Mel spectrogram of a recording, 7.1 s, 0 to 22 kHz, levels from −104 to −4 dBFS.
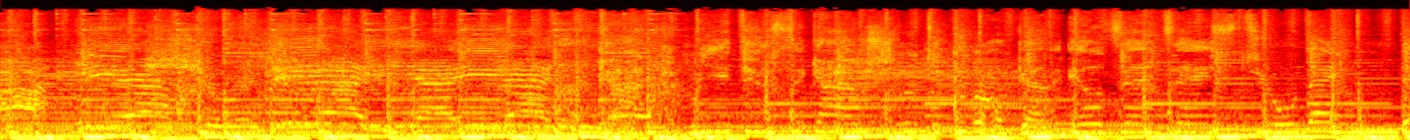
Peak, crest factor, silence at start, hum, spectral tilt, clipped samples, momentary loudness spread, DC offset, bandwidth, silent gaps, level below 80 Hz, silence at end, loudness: -8 dBFS; 12 dB; 0 s; none; -5 dB/octave; under 0.1%; 3 LU; under 0.1%; 17 kHz; none; -26 dBFS; 0 s; -21 LUFS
